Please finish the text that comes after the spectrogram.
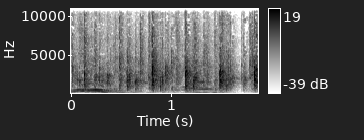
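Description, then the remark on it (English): Audience applause at a Grassroots Comedy DC stand-up show at a tavern in DuPont Circle: a dense, steady wash of many hands clapping for about two seconds, with a voice murmuring underneath at the start. “Thank you for clapping.”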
